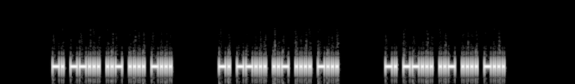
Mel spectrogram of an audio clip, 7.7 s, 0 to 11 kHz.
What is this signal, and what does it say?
Morse code, heard as a keyed tone, about 40 wpm, 700 Hz. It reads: N7UHB N7UHB N7UHB
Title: USA Call Signs - 5 Characters - Repeated 3x - 40wpm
